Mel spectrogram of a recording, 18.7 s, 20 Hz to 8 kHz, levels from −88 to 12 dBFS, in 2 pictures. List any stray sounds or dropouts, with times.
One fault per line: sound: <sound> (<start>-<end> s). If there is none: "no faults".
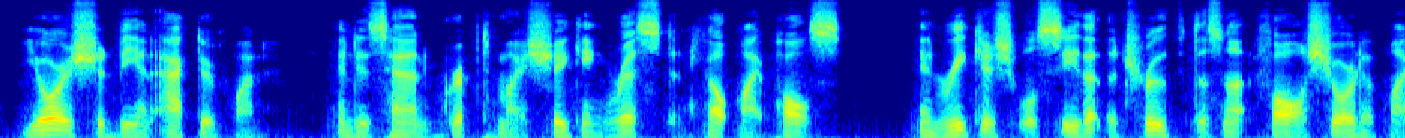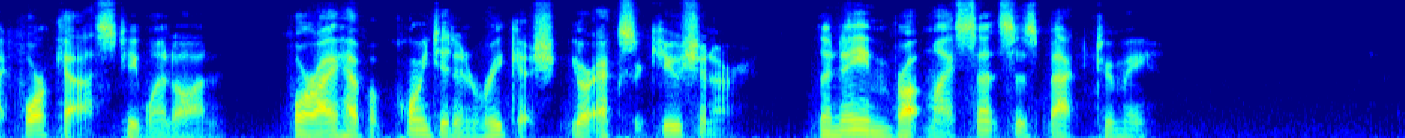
no faults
